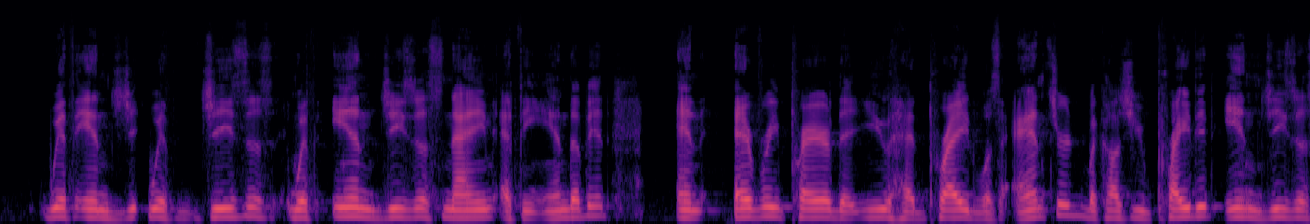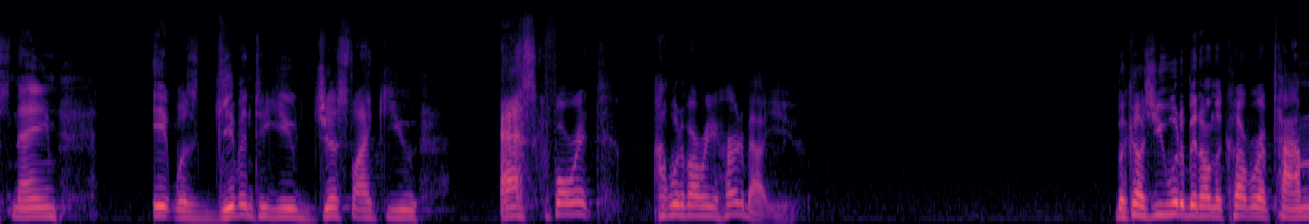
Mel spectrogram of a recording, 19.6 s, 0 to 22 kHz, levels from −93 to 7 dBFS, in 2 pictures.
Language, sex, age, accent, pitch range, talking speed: English, male, 50-69, American, 140-175 Hz, 170 wpm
